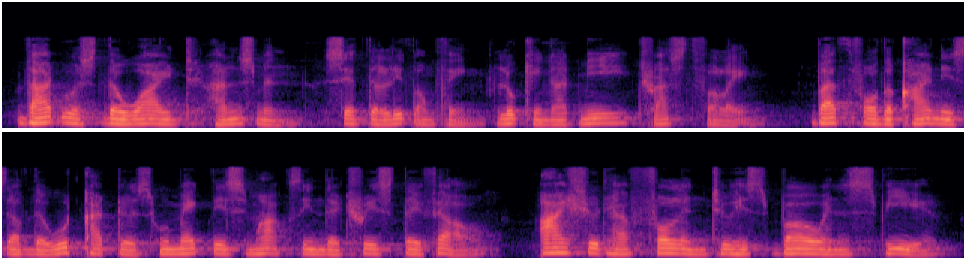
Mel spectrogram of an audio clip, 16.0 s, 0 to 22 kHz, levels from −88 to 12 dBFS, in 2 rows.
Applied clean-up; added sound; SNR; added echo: none; none; none; none.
